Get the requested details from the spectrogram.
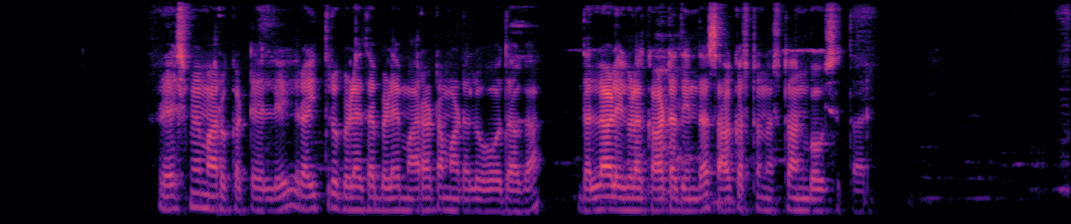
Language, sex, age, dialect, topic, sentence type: Kannada, male, 25-30, Mysore Kannada, agriculture, statement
